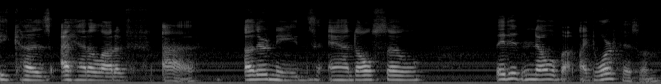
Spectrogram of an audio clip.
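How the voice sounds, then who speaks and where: Speaking at a medium pitch and a fairly slow pace, a woman sounds somewhat breathy. Her intonation stays fairly even, and the room echo is audible. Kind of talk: casual video message. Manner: hesitant, many fillers.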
